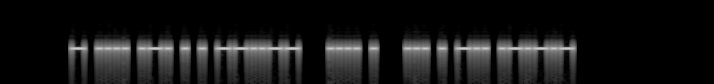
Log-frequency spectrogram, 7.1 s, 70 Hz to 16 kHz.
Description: Morse code, heard as a keyed tone, about 28 wpm, 700 Hz. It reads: THREE, HE SED.
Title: Sentences from Top 200 Words and Abbreviations 28wpm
